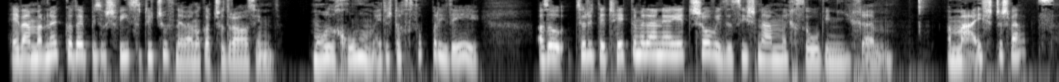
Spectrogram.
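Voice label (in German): Swiss, Schauspiel Neutral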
